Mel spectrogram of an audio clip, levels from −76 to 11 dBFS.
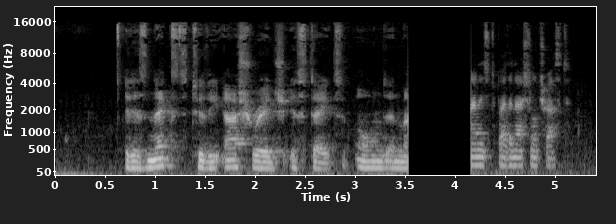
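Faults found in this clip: Playback stall, 3.52 to 4.16 s: speech cuts out mid-flow right after "owned and", dead silence for about 0.63 s, then resumes where it left off. Likely a player buffer underrun or blocked audio thread starving output.

Catch-up at higher speed, 4.16 to 5.32 s: straight after the gap, speech runs at 1.5x, pitch up roughly seven semitones, chipmunky. Player resampling its backlog to recover lost time, then dropping back to normal rate.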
